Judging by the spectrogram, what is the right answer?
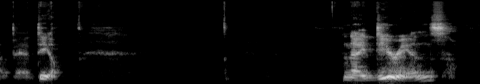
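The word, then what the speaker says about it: Cnidarians: not a bad deal nidarians no c sound that's a hard one that's one of the reasons i have to go through the slide here because you probably wouldn't pronounce it that way soft bodied carnivorous animals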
